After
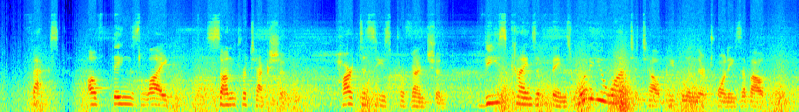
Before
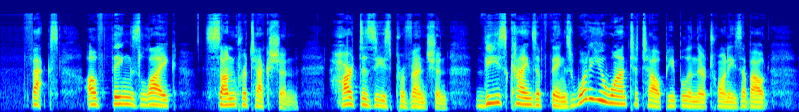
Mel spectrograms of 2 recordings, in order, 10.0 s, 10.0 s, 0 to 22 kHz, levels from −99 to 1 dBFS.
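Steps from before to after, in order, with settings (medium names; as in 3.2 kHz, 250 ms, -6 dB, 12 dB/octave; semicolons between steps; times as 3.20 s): coarse spectral quantiser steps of 15 dB; wind noise 590 Hz -33 dBFS; level rider gain up to 7 dB; in parallel at -5 dB: word length cut 6-bit, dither none; on the sum: de-hum 87.2 Hz, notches 28; on a send: echo that smears into a reverb 657 ms, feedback 62%, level -15 dB; on the sum: trim -2.5 dB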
